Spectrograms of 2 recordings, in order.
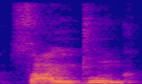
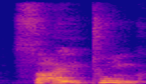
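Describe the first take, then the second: No difference in how they are said.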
